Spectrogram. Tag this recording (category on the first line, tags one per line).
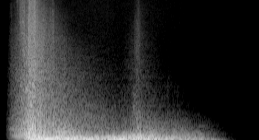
Sound effects > Other
audio
blunt
cinematic
collision
effects
force
game
hard
heavy
impact
power
sharp
smash
sound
